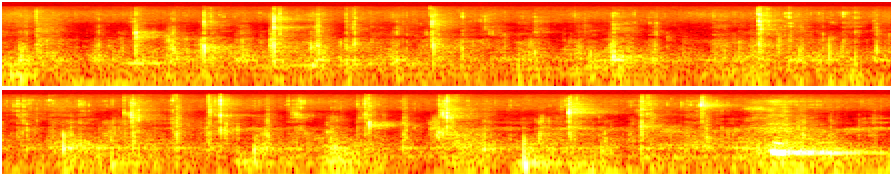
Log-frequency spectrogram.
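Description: People chewing and eating momos (steamed dumplings), with irregular small mouth clicks and smacks, and a short low hum near the end.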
